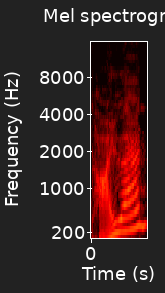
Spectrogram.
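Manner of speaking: puzzled, uncertain, soft voice with rising tone. Retelling a game chat, a speaker imitates exactly how a player said one word. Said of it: "He says it like that".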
